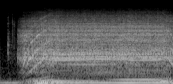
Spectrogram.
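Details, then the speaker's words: DeWalt 54V hammer drill after hammer mechanism rebuild, tested in spin-and-hammer mode; motor spins up to a steady high whine with fast, even hammering, machine shaking; normal hammer action. "You can hear the hammer work. Even the whole machine is shaking now. So that means it works."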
